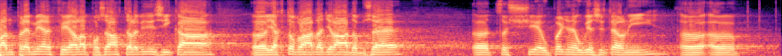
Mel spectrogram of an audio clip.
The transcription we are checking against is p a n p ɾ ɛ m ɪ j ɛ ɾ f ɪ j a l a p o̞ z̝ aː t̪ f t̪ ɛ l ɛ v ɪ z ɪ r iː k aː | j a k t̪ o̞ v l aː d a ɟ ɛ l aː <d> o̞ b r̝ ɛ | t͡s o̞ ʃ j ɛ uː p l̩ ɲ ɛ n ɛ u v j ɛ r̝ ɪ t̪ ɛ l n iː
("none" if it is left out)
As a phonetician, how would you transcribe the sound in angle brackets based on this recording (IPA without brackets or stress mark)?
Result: d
